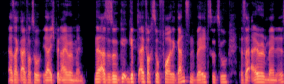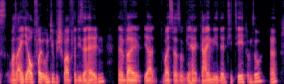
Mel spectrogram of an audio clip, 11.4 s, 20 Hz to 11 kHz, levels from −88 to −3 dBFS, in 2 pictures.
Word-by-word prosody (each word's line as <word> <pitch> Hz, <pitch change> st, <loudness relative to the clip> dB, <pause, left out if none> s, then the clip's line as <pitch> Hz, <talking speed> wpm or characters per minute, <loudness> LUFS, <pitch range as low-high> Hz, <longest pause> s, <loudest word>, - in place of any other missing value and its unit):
er 95 Hz, -, +1 dB
sagt 100 Hz, -1 st, +1 dB
einfach 100 Hz, -2 st, +1 dB
so: 95 Hz, -1 st, 0 dB
„Ja, 95 Hz, 0 st, +3 dB
ich 95 Hz, -, -4 dB
bin 110 Hz, -, +1 dB
Iron 95 Hz, -2 st, +2 dB
Man", 85 Hz, -2 st, -6 dB, 0.2 s
ne? 115 Hz, 0 st, +4 dB
Also 115 Hz, -2 st, +3 dB
so 115 Hz, -1 st, +4 dB
gi -, -, +2 dB
gibt 125 Hz, +1 st, +2 dB
einfach 120 Hz, -1 st, +3 dB
so 120 Hz, -, +1 dB
vor 110 Hz, +2 st, +2 dB
der 105 Hz, -, -1 dB
ganzen 115 Hz, -2 st, -1 dB
Welt 105 Hz, +2 st, +1 dB
so 110 Hz, -, -5 dB
zu, 115 Hz, +4 st, -3 dB, 0.2 s
dass -, -, -7 dB
er -, -, +2 dB
Iron 115 Hz, -1 st, +4 dB
Man 95 Hz, -1 st, 0 dB
ist, 120 Hz, +7 st, -6 dB
was 95 Hz, -1 st, -3 dB
eigentlich 115 Hz, +3 st, +3 dB
auch 115 Hz, 0 st, +4 dB
voll 115 Hz, -2 st, +3 dB
untypisch 120 Hz, 0 st, -3 dB
war 100 Hz, -1 st, +2 dB
für 100 Hz, +1 st, -6 dB
diese 95 Hz, -1 st, -1 dB
Helden, 110 Hz, -, -1 dB, 0.2 s
ne, 100 Hz, -2 st, -1 dB
weil 95 Hz, -2 st, +2 dB
ja 90 Hz, -3 st, 0 dB
du -, -, -23 dB
weißt 95 Hz, +1 st, -1 dB
ja, 95 Hz, -, -1 dB
so 85 Hz, -1 st, -7 dB
Geh 90 Hz, +2 st, -3 dB
Geheimidentität 105 Hz, +5 st, -2 dB
und 115 Hz, +2 st, -7 dB
so, 140 Hz, +4 st, -2 dB
ne? 125 Hz, +6 st, -2 dB
105 Hz, 255 wpm, -23 LUFS, 95-115 Hz, 0.2 s, ne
